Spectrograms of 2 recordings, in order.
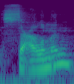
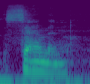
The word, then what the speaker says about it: salmon: make this mistake but fin say Salomon because it's spelled that way but actually the way we say it is salmon so again salmon next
